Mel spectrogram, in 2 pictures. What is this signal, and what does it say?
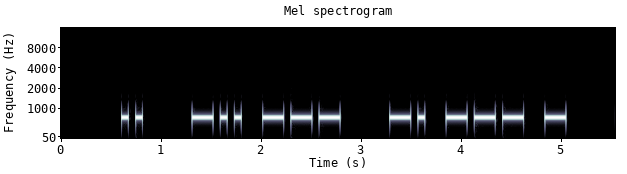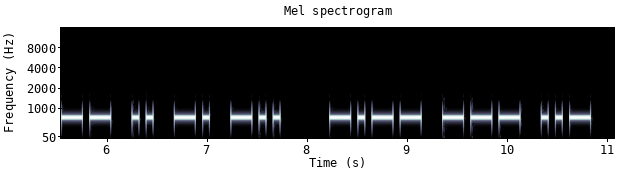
Morse code, heard as a keyed tone, about 17 wpm, 700 Hz. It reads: I DO NOT MIND YOU
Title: Sentences from Top 1000 Words - Review Part 3 - 17wpm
